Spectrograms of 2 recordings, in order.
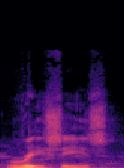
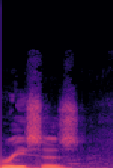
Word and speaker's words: Reese's: Pronounced the proper way. Reese's, not Reese's.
